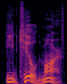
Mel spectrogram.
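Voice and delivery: ordinary delivery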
